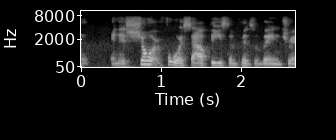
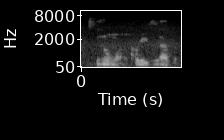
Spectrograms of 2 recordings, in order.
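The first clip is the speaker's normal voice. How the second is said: much softer, quicker repeat under his breath; quiet echo; 6 semitones lower, 11 dB quieter, faster than usual. Real, not acted. Host repeats his verdict to himself, softly and quickly. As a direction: murmur it again to himself, fast.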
